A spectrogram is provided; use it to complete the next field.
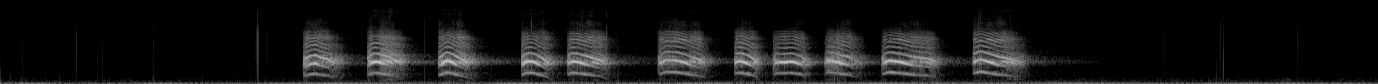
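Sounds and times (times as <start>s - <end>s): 
faint low hum: 0.0s - 13.7s
crow cawing: 3.0s - 10.7s.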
